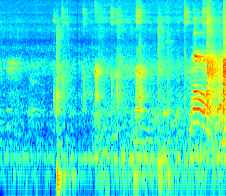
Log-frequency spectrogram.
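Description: A table tennis ball clicks back and forth between paddles and the table in a large echoing hall.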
